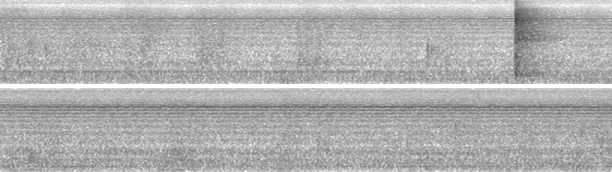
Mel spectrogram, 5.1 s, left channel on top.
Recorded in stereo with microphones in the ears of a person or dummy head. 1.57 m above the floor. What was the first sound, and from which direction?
A drone, 25° right (ahead or behind).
